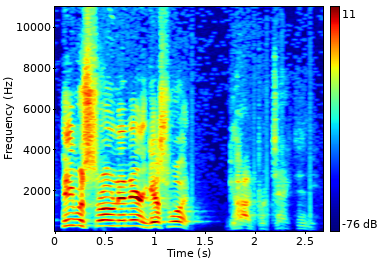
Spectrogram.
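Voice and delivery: ordinary talk, nothing marked

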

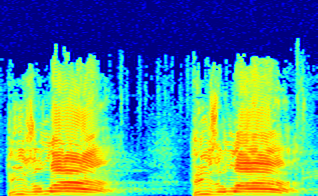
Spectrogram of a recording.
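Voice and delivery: high, loud, jubilant cry; joyful shout. Pretend. Imagined believer shouts the news to everyone, jubilant high loud cry.

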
